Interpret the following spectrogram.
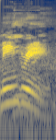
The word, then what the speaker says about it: Mean Green: keep saying it wrong, so I better 8 just, Vermin and Mean Green. Mean Green, there you go. Just think of the cleaner, Mean Green.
